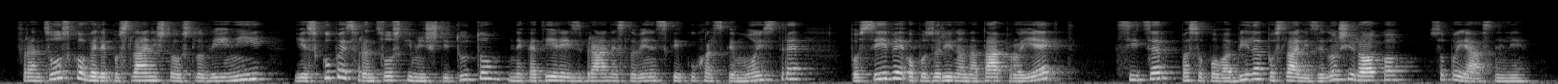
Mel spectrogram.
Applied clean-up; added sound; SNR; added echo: none; none; none; none.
